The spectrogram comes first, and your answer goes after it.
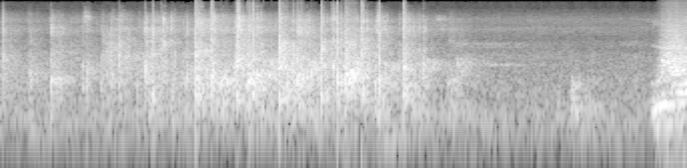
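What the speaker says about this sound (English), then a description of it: "Let us clap for Base Titanium." An indoor conference audience claps for Base Titanium, a dense patter of hands that swells, then thins out and fades, followed by a brief clatter at the end.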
